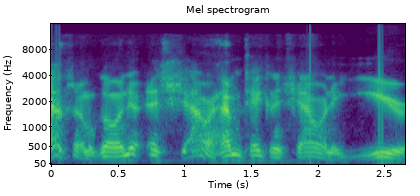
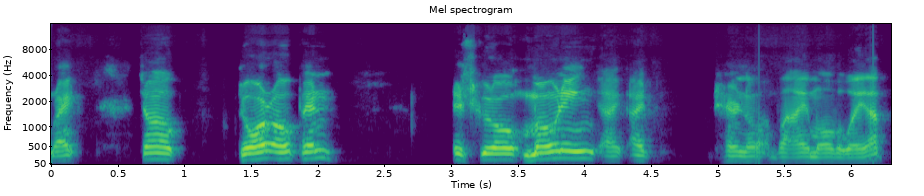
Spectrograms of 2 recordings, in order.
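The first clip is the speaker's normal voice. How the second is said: normal talking voice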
